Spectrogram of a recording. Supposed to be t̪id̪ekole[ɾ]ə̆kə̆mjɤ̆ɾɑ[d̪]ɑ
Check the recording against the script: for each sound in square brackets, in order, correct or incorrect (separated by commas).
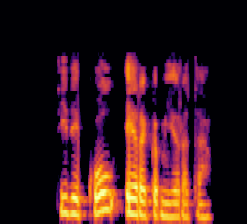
correct, incorrect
